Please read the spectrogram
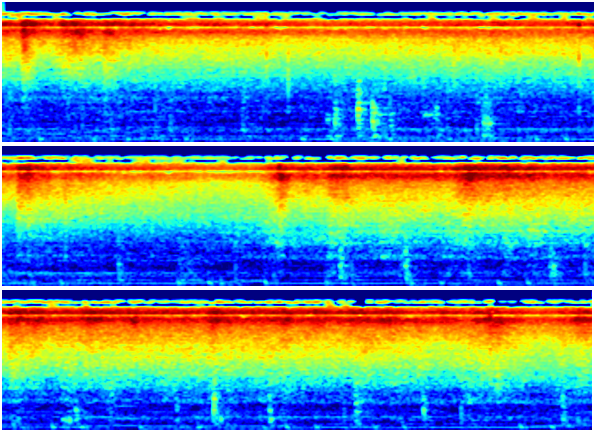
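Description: Ground beef sizzling in a very hot, dry aluminium stockpot with no added oil, as a silicone spatula stirs and breaks it up, scraping against the pot now and then.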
